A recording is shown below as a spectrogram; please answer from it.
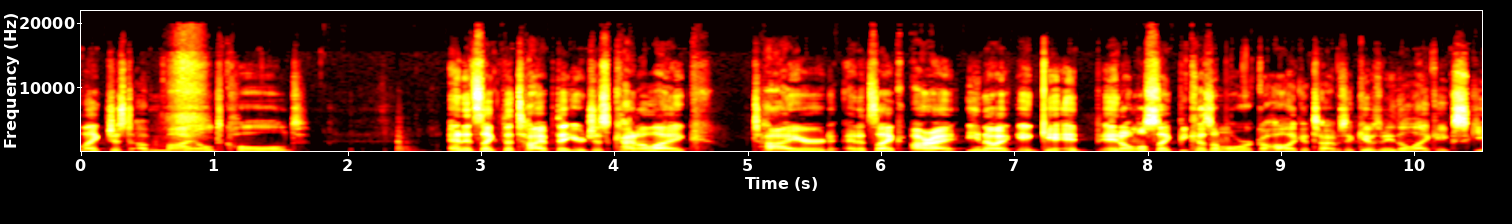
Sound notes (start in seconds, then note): none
